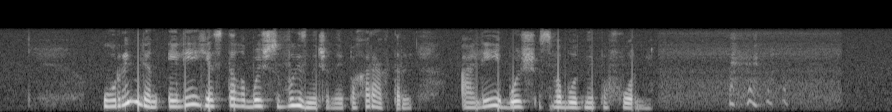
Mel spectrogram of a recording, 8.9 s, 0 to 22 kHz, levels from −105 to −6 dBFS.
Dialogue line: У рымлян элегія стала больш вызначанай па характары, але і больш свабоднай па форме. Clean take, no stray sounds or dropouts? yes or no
no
